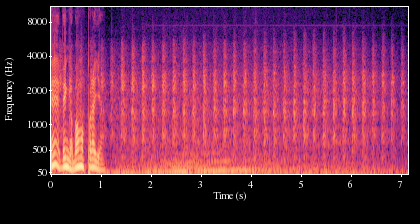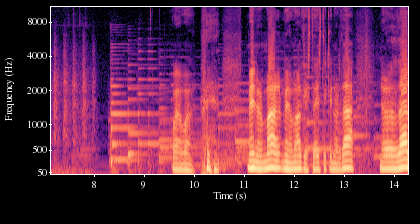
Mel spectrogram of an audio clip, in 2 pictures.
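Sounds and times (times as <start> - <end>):
speech: 0.0 - 1.3, 9.6 - 14.2
train running on rails: 0.0 - 8.2.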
